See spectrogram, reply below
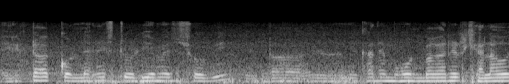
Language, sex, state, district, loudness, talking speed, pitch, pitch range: Bengali, male, West Bengal, Jhargram, -15 LUFS, 120 wpm, 160 Hz, 145-165 Hz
